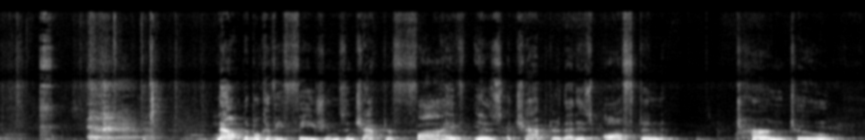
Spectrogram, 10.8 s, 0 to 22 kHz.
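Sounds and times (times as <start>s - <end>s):
throat clearing during a sermon: 0.5s - 2.1s
speech: 2.7s - 8.5s, 9.3s - 10.6s.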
